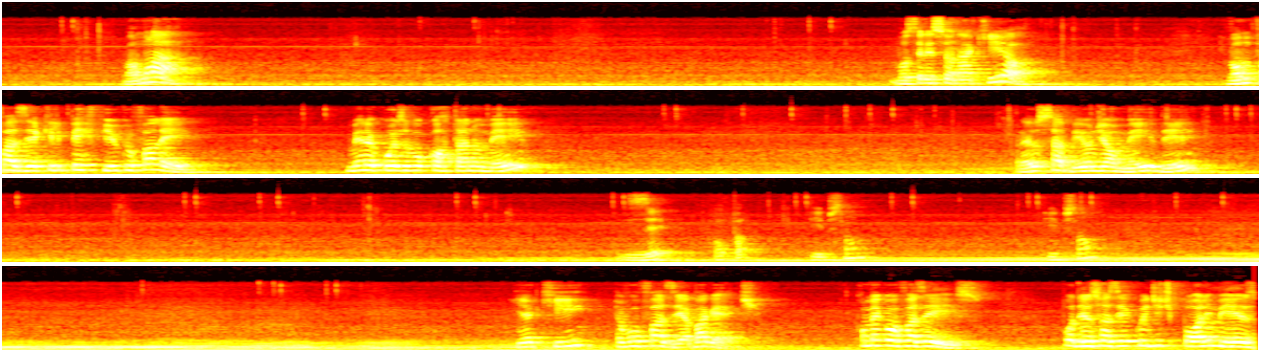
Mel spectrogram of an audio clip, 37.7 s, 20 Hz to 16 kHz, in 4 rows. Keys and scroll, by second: 0.3-1.5 typing, 7.6 F3, 7.8 F3, 8.0 F4, 8.2 F3, 9.4 F4, 16.8 ctrl+shift+e, 17.9 ctrl+z, 18.1 ctrl+z, 18.1 ctrl+z, 19.5 ctrl+shift+e, 21.6 ctrl+shift+e, 24.5 ctrl+z, 29.2 s, 37.6 KP_0.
